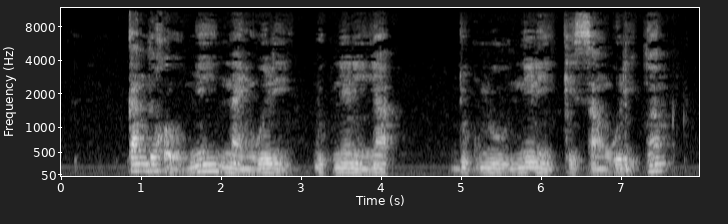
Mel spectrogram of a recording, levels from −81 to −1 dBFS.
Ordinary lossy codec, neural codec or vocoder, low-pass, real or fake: AAC, 32 kbps; none; 10.8 kHz; real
